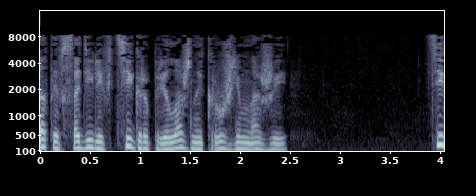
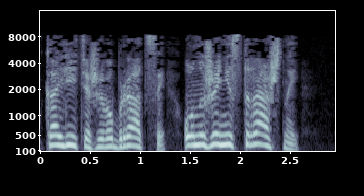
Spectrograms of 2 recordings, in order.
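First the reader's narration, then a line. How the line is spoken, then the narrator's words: Shouted. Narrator (Russian): Монтек крикнул солдатам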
